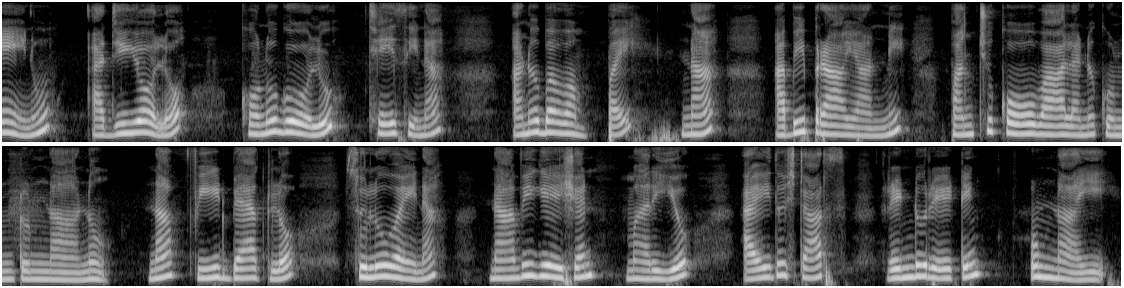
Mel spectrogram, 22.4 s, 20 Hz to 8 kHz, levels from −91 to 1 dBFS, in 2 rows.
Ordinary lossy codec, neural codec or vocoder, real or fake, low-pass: none; none; real; none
